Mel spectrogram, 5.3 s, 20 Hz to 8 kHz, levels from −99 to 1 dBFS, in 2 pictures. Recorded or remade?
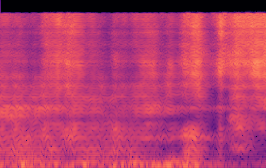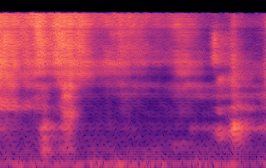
remade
